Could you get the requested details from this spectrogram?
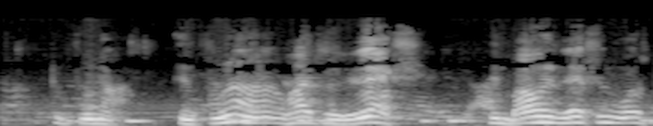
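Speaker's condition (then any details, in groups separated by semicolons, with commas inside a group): Speech loss after head injury; speech feels heavy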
